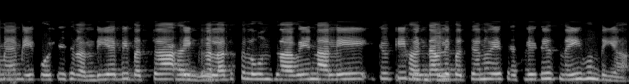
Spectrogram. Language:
Punjabi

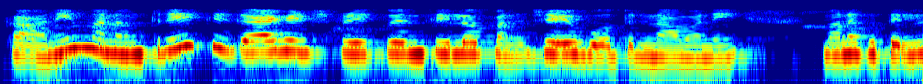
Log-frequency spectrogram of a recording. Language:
Telugu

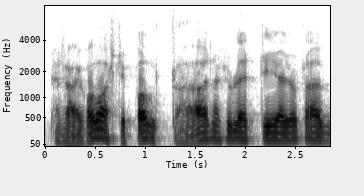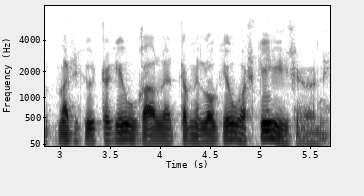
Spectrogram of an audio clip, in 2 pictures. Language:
Finnish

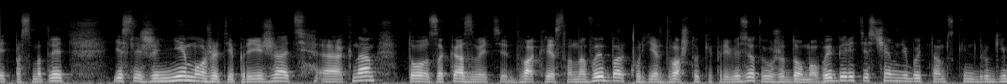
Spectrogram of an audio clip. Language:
Russian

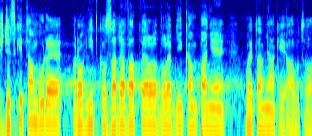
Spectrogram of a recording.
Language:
Czech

